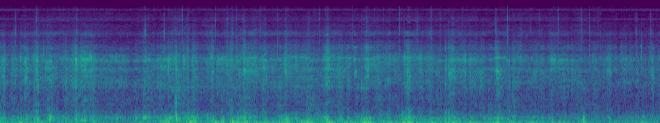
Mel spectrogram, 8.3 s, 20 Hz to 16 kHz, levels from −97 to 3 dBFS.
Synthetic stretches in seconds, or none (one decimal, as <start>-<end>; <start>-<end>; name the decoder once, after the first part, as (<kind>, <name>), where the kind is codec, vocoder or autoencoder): 0.5-7.5 (codec, SNAC)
